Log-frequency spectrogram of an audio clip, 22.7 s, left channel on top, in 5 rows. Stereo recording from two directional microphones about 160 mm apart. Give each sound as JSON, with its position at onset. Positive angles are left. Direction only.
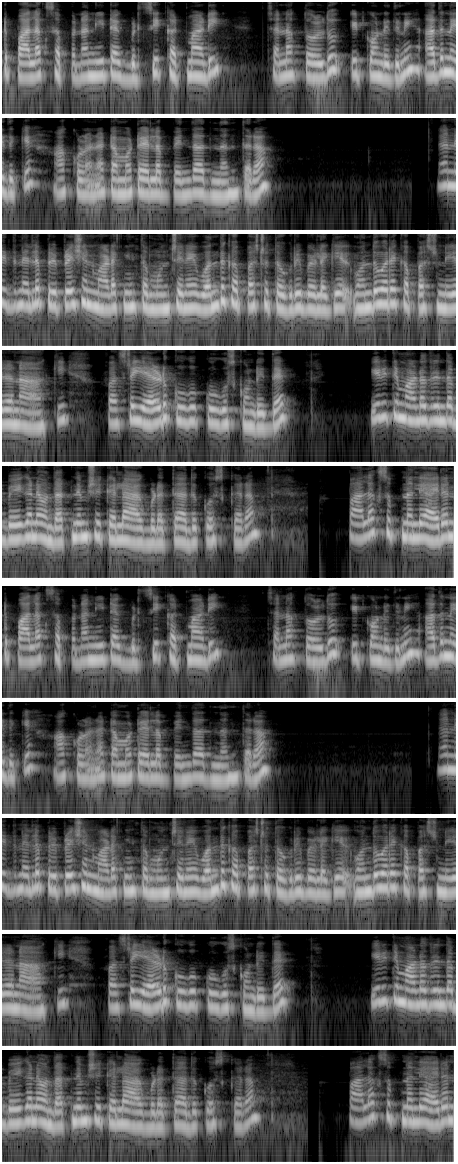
{"t": 0.0, "sound": "speech", "side_deg": 15}
{"t": 8.9, "sound": "speech", "side_deg": 15}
